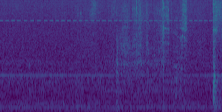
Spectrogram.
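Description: Near silence: faint room hiss with a few soft, faint ticks of cards being handled from about a second in.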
